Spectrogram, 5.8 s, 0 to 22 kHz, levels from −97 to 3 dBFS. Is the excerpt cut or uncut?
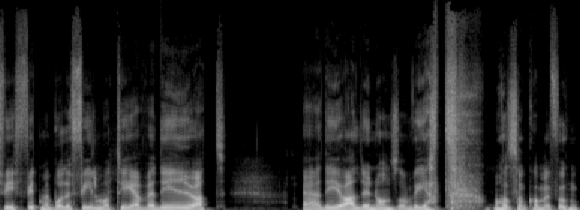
uncut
